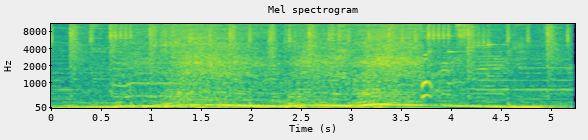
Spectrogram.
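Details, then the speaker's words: 2000 Honda S2000, first model year, Canadian delivered, extremely high mileage: repeated throttle blips climb and fall cleanly and evenly, no knocking or rattles. Engine pulls freely and runs really good. "black suck, but this thing runs really good, eh? Engine sounds good."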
